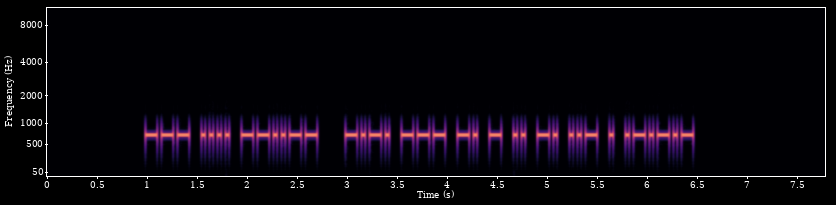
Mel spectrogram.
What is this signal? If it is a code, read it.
Morse code, heard as a keyed tone, about 30 wpm, 700 Hz. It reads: OH, CONTINUE.
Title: Sentences from Top 1000 Words - Review Part 6 - 30wpm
